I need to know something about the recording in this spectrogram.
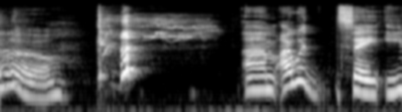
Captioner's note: laughing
